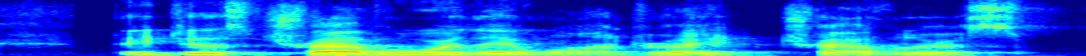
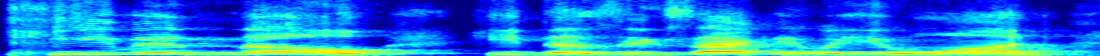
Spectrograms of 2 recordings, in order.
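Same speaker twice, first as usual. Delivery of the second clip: much higher, indignant; exasperated; 11 semitones higher, 3 dB louder than usual. Real, not acted. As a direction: throw up your hands at the haters. Exasperated about haters.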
